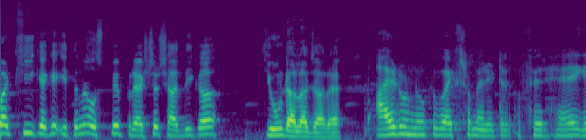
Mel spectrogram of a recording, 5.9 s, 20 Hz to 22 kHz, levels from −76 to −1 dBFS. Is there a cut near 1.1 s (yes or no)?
no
